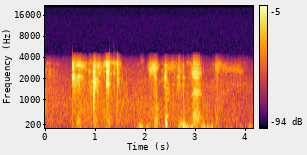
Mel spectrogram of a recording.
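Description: Shovel digging into earth: a run of irregular scrapes and crunches starting about half a second in.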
